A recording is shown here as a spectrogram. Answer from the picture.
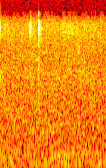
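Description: Two faint computer mouse clicks, about a fifth of a second apart, a little over half a second in; otherwise near silence.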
